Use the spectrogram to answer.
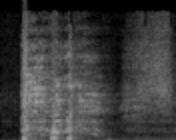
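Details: Persistent post-viral cough of about a month that began as a cold: three quick, dry cough bursts in a row from an adult.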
